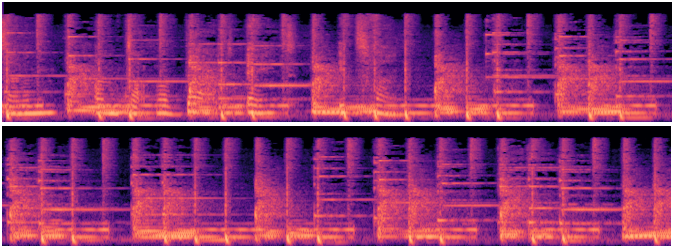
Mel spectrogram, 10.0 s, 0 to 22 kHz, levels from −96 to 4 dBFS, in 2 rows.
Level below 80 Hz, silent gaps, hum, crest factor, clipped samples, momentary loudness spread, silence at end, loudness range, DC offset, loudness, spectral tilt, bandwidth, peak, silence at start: -54 dBFS; none; none; 16 dB; under 0.1%; 5 LU; 0 s; 1 LU; under 0.1%; -19 LUFS; -4.5 dB/octave; 15.5 kHz; -2 dBFS; 0 s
